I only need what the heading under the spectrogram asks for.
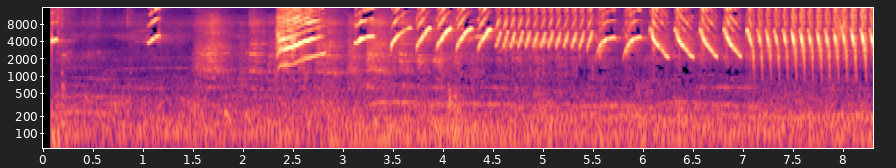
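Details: Canary singing, played to encourage other canaries to sing: varied high chirps and sweeping whistles build into fast rattling trills and rapid repeated downward-sweeping notes, starting sparse and growing denser and louder.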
